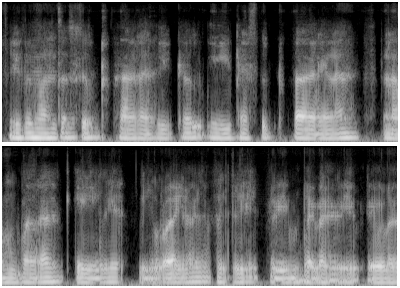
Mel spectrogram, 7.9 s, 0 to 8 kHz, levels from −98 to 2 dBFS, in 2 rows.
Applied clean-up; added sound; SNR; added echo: neural diffusion model UNIVERSE++.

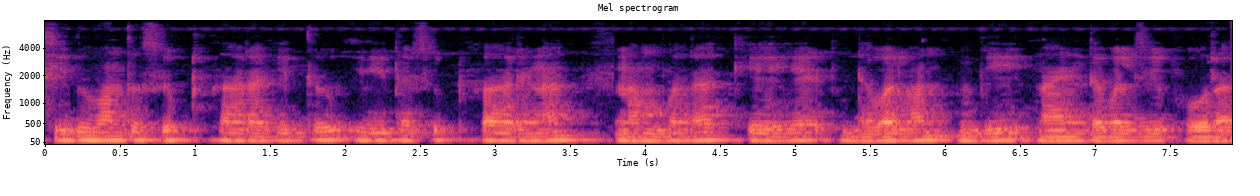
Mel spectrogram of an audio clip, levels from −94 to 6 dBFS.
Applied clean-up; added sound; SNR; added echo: none; none; none; none.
